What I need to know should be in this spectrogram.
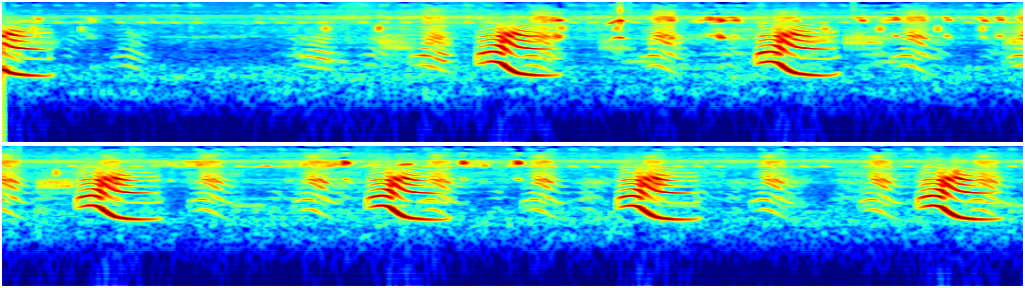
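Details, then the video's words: Frogs in a night chorus in their natural habitat. Strong, downslurred whistled croaks repeat roughly every one and a half seconds, with a busy background of softer, shorter calls from neighbouring frogs. "Frog Sounds, Natural Frogs Singing in the World"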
